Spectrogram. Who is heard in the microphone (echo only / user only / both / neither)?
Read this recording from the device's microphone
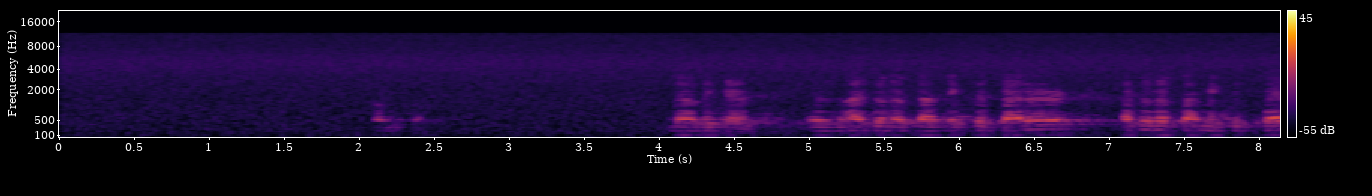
echo only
